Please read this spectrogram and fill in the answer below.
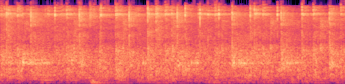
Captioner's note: ball ping pong hitting continues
